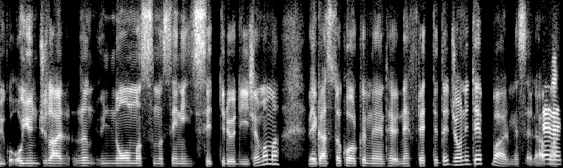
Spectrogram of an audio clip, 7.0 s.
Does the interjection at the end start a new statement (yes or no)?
yes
